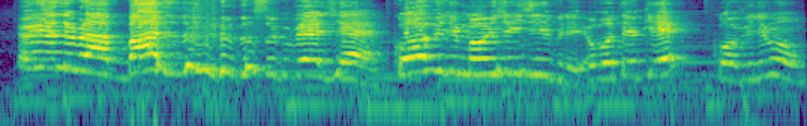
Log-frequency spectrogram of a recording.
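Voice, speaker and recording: A woman with an extremely high pitch and an animated tone speaks with hardly any pauses over light background noise. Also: ordinary pitch variation, moderate pace. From Brazil. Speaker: cooking youtuber. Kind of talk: casual recipe tutorial. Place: kitchen.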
